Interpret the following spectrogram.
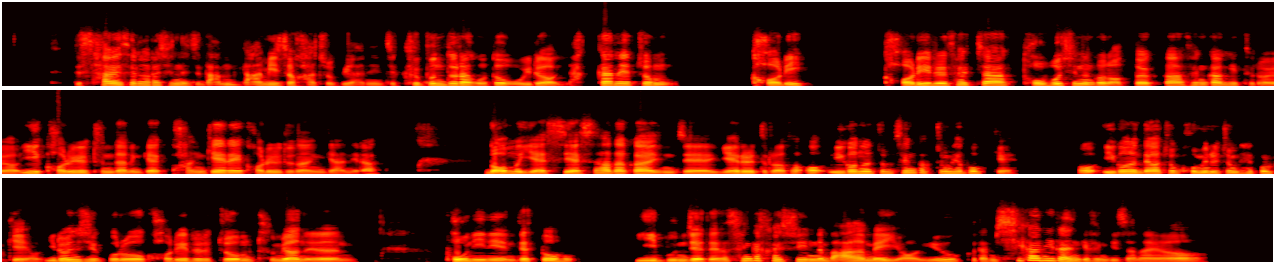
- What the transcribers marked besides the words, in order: tapping
- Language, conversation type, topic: Korean, advice, 남들의 시선 속에서도 진짜 나를 어떻게 지킬 수 있을까요?
- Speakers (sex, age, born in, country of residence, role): female, 35-39, South Korea, Germany, user; male, 40-44, South Korea, United States, advisor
